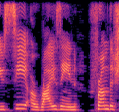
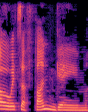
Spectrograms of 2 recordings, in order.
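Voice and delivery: creepy, eerie, echoey voice. Game master voicing an unseen figure answering a player, creepy, echoey voice. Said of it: "but it's also really creepy and echoey".

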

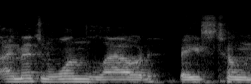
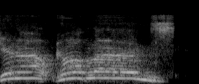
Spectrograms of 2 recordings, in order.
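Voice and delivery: very high-pitched yelled shout; 14 semitones higher than usual. A tabletop player's character raises his bow, shouting at goblins. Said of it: "raises his bow and shouts".

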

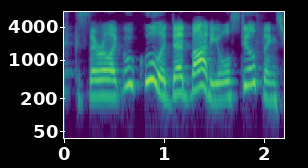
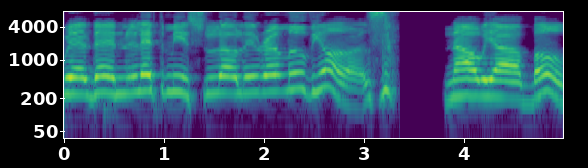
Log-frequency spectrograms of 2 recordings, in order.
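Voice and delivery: odd, hammed-up, bad put-on French accent. Acting out a fencing scene being described, in a strange put-on voice. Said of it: "what is this voice?".

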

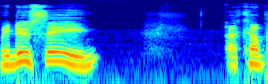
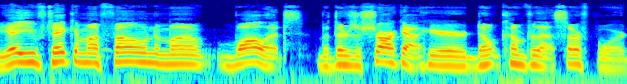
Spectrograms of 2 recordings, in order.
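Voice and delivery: ordinary talk, nothing marked

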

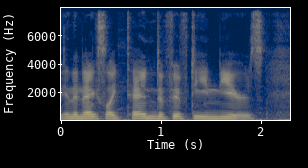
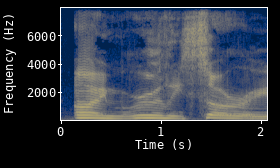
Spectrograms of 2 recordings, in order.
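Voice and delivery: put-on speaking through gritted teeth, much slower; 2 semitones higher than usual. Retelling how a woman apologized to another woman: imitating gritted-teeth apology. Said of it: "like gritting through her teeth".

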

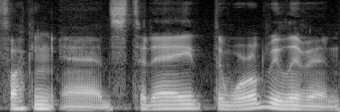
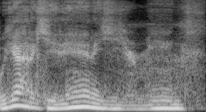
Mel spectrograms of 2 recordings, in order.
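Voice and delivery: failed, bad put-on Spanish accent; 3 semitones higher than usual. Retelling characters trying to get off a boat: put-on character voice.

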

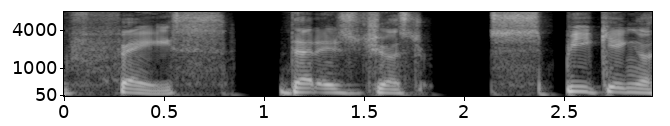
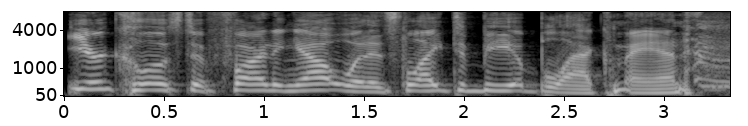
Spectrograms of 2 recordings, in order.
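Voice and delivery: pitched-up voice, stifling laughter, barely keeping a straight face; 6 semitones higher than usual. Retelling what a man said, trying not to laugh. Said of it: "I can't say it with a straight face".

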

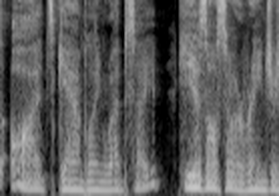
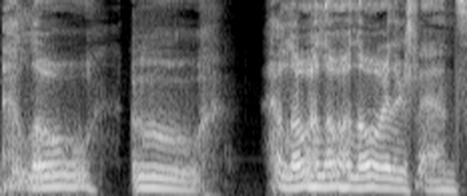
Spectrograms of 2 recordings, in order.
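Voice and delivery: hoarse voice, louder; 10 dB louder than usual. Greeting the listeners at the start of the podcast: raspy voice. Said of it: "That voice is so raspy".

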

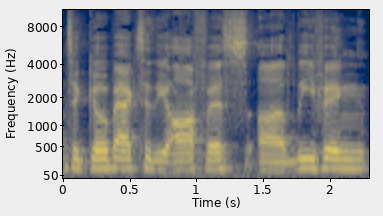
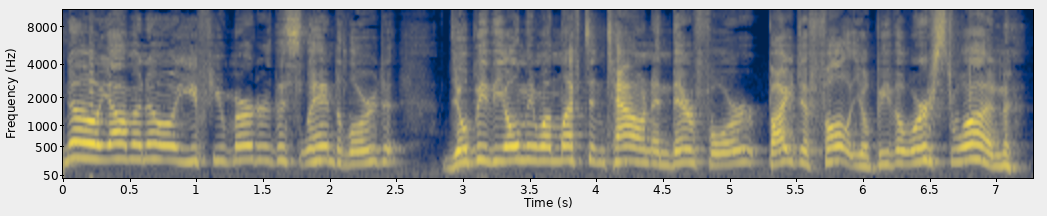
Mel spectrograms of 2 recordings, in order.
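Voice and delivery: much higher, loud, earnest pleading. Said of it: "she says".

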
